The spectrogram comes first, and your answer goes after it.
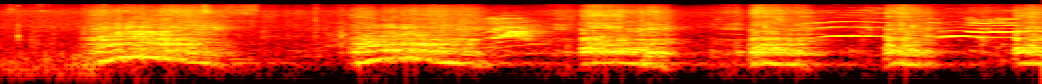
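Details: Lion at Memphis Zoo roaring: long, deep, resonant bellows of about a second each, repeated five times with short pauses, and faint thin whistled tones drifting over the last few roars.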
